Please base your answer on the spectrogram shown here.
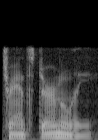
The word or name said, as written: transdermally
